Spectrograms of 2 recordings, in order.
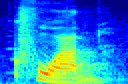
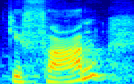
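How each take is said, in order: First: The prefix is reduced to a bare g sound. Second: The prefix is a full syllable with a vowel.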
